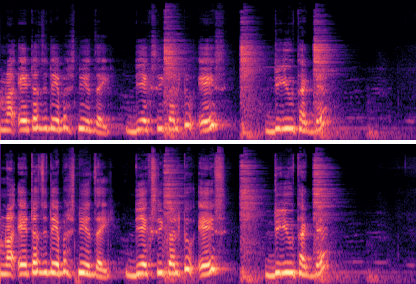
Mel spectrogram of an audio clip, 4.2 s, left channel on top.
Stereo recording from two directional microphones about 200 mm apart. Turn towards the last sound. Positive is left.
turn(degrees=-30)  # may be behind; listen again after turning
